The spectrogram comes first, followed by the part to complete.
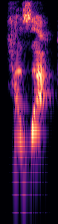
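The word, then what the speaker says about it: חָזַק: That give strength is the word chazaq. Okay, you have the chet qamats, zayin, patah, qof. Chazaq, okay?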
